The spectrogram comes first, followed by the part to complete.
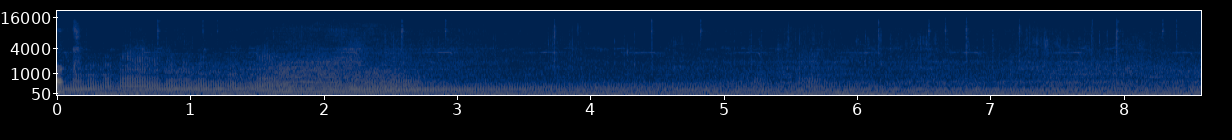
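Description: A motor vehicle's engine drones steadily and fades away over the first two to three seconds, as it would when a vehicle passes and moves off. After that there is a steady low noise with faint short high chirps repeating at an even pace.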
